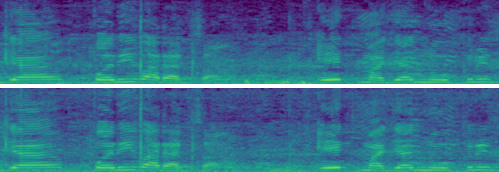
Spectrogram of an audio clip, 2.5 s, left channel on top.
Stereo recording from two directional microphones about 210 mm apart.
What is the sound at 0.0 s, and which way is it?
Speech, 25° left (ahead or behind).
